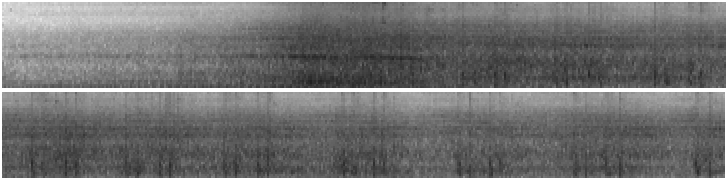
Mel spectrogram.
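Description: Diesel-electric locomotive-hauled passenger train passing at speed: the locomotive's engine grows louder as it approaches and goes by about three seconds in, then the coaches' wheels clack over the rail joints as the train runs past.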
